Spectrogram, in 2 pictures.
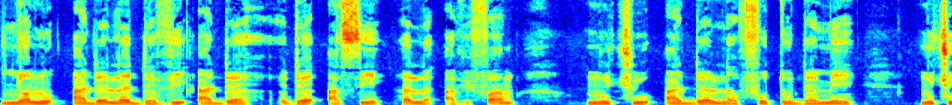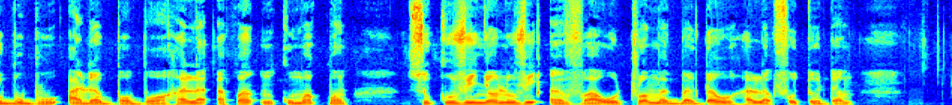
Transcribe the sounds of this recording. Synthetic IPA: ɲɔ̃˦nũ˦a˨ɖə˨lə˦ɖə˨vi˦a˨ɖə˦ | ɖə˦a˨si˦hə˦lə̰˨a˨vi˨fa˦m | ŋũ˦t͡ʃu˦a˨ɖə˦lə˨fo˦t̪o˨ɖə˨mẽ˦˨ | ŋũ˦t͡ʃu˦bu˦bu˨a˨ɖə˦bɔ˨bɔ˨ɦə˦lə˨ə˦ɸə˦ŋ̩˦ku˦mə̃˦k͡pɔ˦m | su˨ku˦vi˦ɲɔ̃˦nũ˦vi˦ə˨va˨wo˦t̪ɾɔ˦mə̃˨ɡ͡bə˨d̪ə˦wo˦ɦə˦lə˨fo˦t̪o˨ɖə˦m

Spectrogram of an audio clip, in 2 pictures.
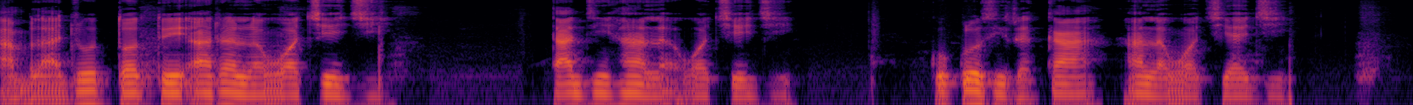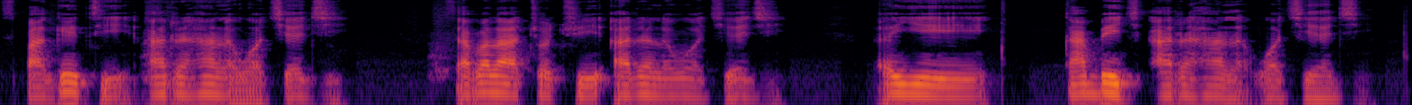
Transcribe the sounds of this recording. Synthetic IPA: a̰˨bla̰˨d͡ʒo˦t̪ɔ˦t̪o˦i˦ʔa˨ɖə˦lə˨wɔ˦t͡ɕi˦e˦d͡ʑi˦ | t̪a˦d̪i˦ɦã˦lə̰˨wɔ˦t͡ɕi˦e˦d͡ʑi˦ | ko˦klo˦si˨ɖə˨ka˦hã̰˦lə̰˨wɔ̰˦t͡ɕi˦a˨d͡ʑi˦ | spa˨ɡe˦t̪ʰi˨a̰˨ɖə˦ɦã˦lə̰˨wɔ̰˦t͡ɕi˦a˨d͡ʑi˦ | sa̰˨ba˦la˦˨t͡ʃɔ˦t͡ʃu˦i˦ʔa˨ɖə˦lə˨wɔ˦t͡ɕi˦a˨d͡ʑi˦ | ə̰˦je˦ | ka˦be˦d͡ʒa˨ɖə˦ɦã˦lə̰˨wɔ˦t͡ɕi˦a˨d͡ʑi˦

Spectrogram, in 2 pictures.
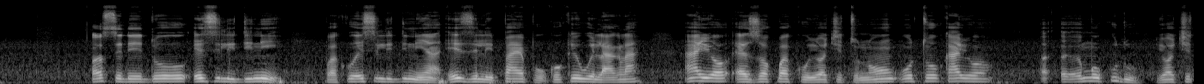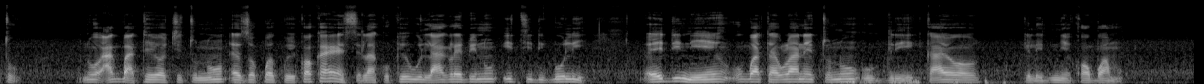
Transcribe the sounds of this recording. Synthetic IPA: ɔ˦sɪ˨dɪ˨dʊ˦e˦si˦li˨di˦ni˦˨ | k͡pa˨ko˦e˦si˦li˨di˦ni˨a˨ʔe˦zi˦li˨pa˦i˦pʊ̰˨ko˦ke˦we˦la˨ɣla˦ | a˦jɔ˦ʔɛ˨zɔ˧k͡pa˦ko˨jɔ˨t͡ʃɪ˨tʊ˨nʊ˨˦ʊ˦tʊ˦ka˦jɔ˦ | mo˦ku˦du˨jɔ˨t͡ʃɪ˦tʊ̰˨ | nʊ˦a̰˨˦ɡ͡ba̰˨tɛ˦jɔ˧t͡ʃɪ˦tʊ˨nʊ˦ʔɛ˨zɔ˧k͡pɛ˧ko˨e˨kɔ˦ka˦ɛ˨sɪ˨la˦˨ko˨ke˦we˨la˨ɣlɛ˦bɪ˦nʊ˦ʔi˦ti˦di˨ɡ͡bo˦li˦˨ | e˦di˦ni˨e˦ʊ̰˦ɡ͡ba˦ta˨wla˦nɪ˦tʊ˨nʊ˦u˨ɡle˨ka˦jɔ˦ke˨le˨di˦nĩ˨e˨kɔ˦bʊ˦a˨mṵ˨

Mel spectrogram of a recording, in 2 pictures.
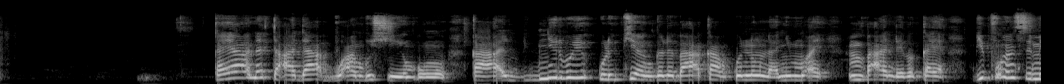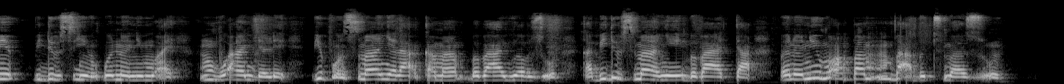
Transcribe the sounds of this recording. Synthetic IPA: ka˨ja˦nɨ˦ta˨ʔa˨da˦bu˨ʔa˦m˦bu˦ʃeː˨m˦bʊ˨ŋo˨ka˨ni˦ɾɨ˦ba˦ku˨lɨ˦pi˦ɛ˨ŋ̩˨ɡɨ˦lɨ˦ba˦ka˦bku˦nɨ˦ŋla˨ni˦mɔ˦ʔm̩˦ba˦ʔa˦n̩˦dɨ˨bɛ˦ka˦ja˨bi˦pu˦ʔʊ˦nsɨ˦mi˦bi˦dɨ˦bsɨ˦ji˨ŋ˨kʊ˦nɨ˦ŋni˦mɔ˦˨ʔɪ̰˨˦m̩˦bu˦ʔa˦n̩˦dɨ˨lɨ˨bi˦pʊ˦ʔʊ˦n˦sɨ˦maː˦ɲɛ˦la˦ka˨ma˦bɛ˨baː˦jɔ˦bzʊ˨ʔʊ˨ka˨bi˦dɨ˦bɨ˦sɨ˦maː˦˨ɲɛ˦bɛ˨baː˦ta˨ba˨nɨ˨ŋ˦ni˦mɔ˦ʔa˦pa˦mm̩˦ba˦ʔa˨bɨ˨tʰu˦ma˨zʊ̰˨ʔʊ˨

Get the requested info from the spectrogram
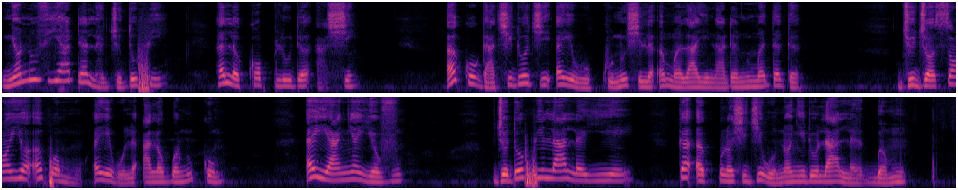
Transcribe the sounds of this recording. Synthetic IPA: ɲɔ̃˦nũ˦vi˦a˨ɖə˦lə˨d͡ʒo˨d̪o˦ɸi˦ | hə˦lə˨kɔ˦plu˦ɖə˦ʔa˨ʃi˦ | ə˦ko˦ɡa˨t͡ɕi˦ɖo˦d͡ʑi˦ʔə˦jɛ˦wo˨ku˨nũ˦ʃi˨lə˨ʔə˦mə̃˨la˦ji˨nã̰˨ɖə˦nũ˦mə̃˦d̪ə˦ɡə˦ | d͡ʒu˨d͡ʒɔ˨sɔ̃˦jɔ˦ʔə˦ɸə˦mɔ̰̃˨ə˦jɛ˦wo̰˨lə˨ʔa˨lɔ˨ɡ͡bɔ˨nũ˦ko˦m | e˦jɛ˦a˨ɲɛ̃˦jɛ˨vu˦ | d͡ʒo˨ɖo˦ɸi˦la˦lə˨ji˦e˦ | kə˦ʔə˨k͡plɔ̃˨si˨d͡ʑi˦wo˨nɔ̃˦ɲĩ˦ɖo˦la˦lə˨ɡ͡bə˨mũ˦

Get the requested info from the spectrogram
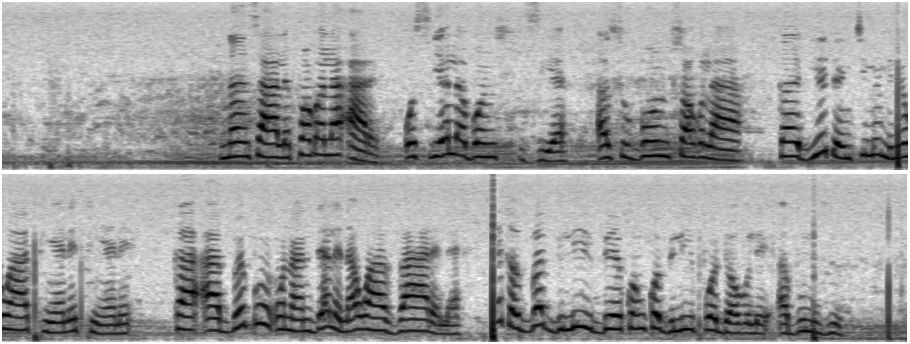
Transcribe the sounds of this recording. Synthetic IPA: na˨nsaː˨lɪ˨pɔ˦ɣɔ˦la˦ʔa˨ɾɪ˨ʊ˨sɪ˨ɛ˦la˦bʊ˦nzɪ˨ɛ˨a˨sʊ˨bʊ˦nsɔ˦ɣlaː˦ | ka˨bi˨je˦da˨nt͡ʃi˦me˦mi˨ne˦waː˦pɪ˨ɛ˨nɪ˦pɪ˨ɛ˨nɪ˦ | ka˨ʔa˨bɪ˦bʊ˦ŋʊ˨na˨ndɛ˦lɪ˨na˦waː˦vaː˦ɾɪ˨la˨ | t͡ʃɛ˦ka˨va˦bi˨liː˦be˦kɔ˦ŋkɔ˦bi˨liː˦pʊ˦ɔ˦dɔ˨ɣlɪ˨a˨bu˦n˨zu˦˨

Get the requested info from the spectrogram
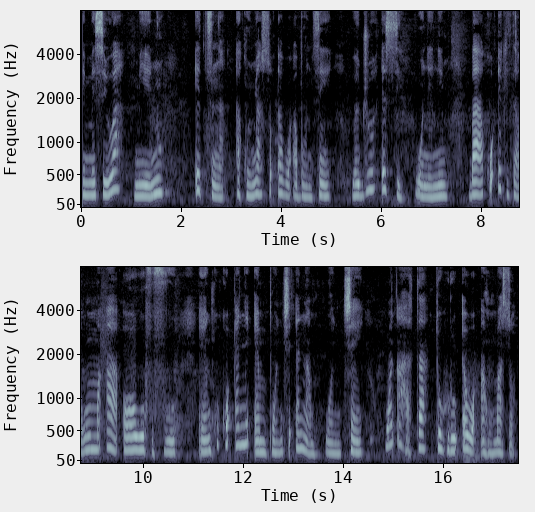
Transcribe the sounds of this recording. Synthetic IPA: me˨si˨˦a˦ | mĩ˨e˨nũ˦ | ɛ˦tʰɪ˨nã˨ | a˨kʰɔ̃˨ɲᶣ˦a˦sʊ˦ɛ˦wɔ˨ʔa˨bʊ̃˨n˨tʰɪ̃˦n | wæ˨d͡ʑᶣu˦o˦e˦si˨ | wɔ̃˨næ̃˨nĩ˦m | baː˨kʰʊ˦ʔæ˦kʰi˨tʰa˨wɔ̃˦m˦mã˦a˦ɔ˦wɔ˦fu˨fu˦o˦ɛ̃˨ŋ˨kʰʊ˦kʰɔ˦ɛ˦nɪ̃˦ɛ˨m̩˨pʰɔ̃˨n˨t͡ɕʰɪ˦ʔɛ˦nã˨mwɔ̃˨ɲ˨t͡ɕʰɛ̃˦n | wɔ̃˦na˦ha̰˨tʰa˦tʰɔ˦hu˦ɾo˦ɛ˦wɔ˨a˨ɦʊ̃˨mã˦sʊ˨

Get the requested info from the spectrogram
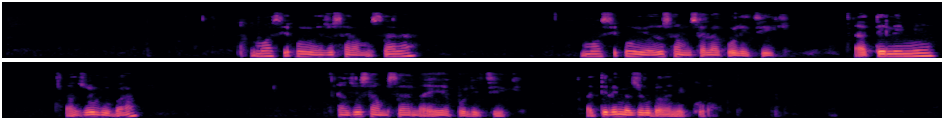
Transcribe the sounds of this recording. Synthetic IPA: mwa˦sḭ˦ʔo˦jo˨a˨zo˦sa˦la˨mo˨sa˦la˦ | mwa˦si˦ʔo˦jo˨a˨zo˦sa˦la˨mo˨sa˦la˦ja˨po˨li˨tʰi˦k | a̰˨tɛ˦lɛ˦mi˦ | a̰˨zo˦lo˨ba˨ | a˨zo˦sa˦la˨mo˨sa˦la˦na̰˨jḛ˦ja˨po˨lḭ˨tḭ˦k | a̰˨tɛ˦lɛ˦mi˦a˨zo˦lo˨ba̰˨na̰˨mḭ˨kʰo̰˨

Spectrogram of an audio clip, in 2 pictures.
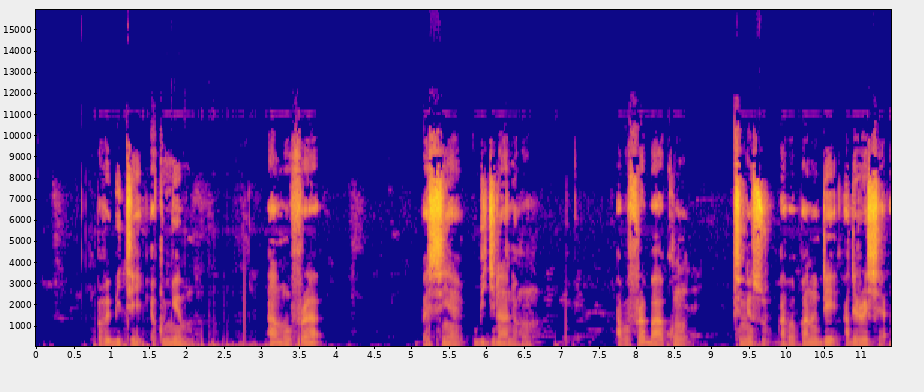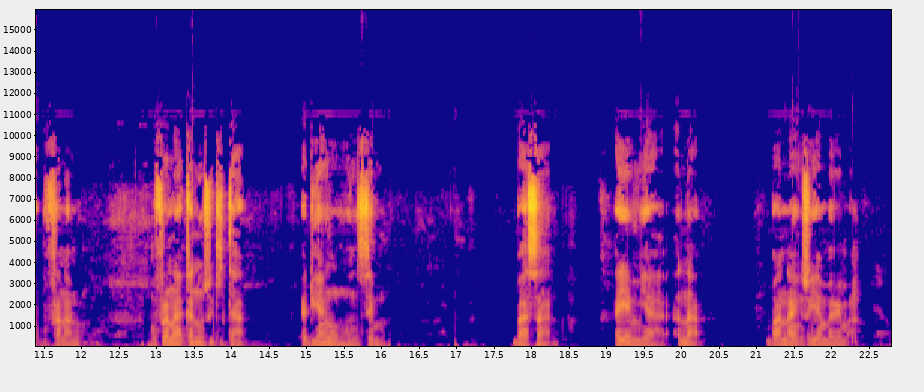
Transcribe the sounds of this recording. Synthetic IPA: pʰa˨fɪ˦bi˦tʰɪ̰˨æ˨kʰũ˨ɲᶣã˦m | a˨mʊ˨fɾa˦ | æ˨sĩ˨a˨bi˦d͡ʑi˦nã˨nɪ̃˨ɦʊ̰̃˦ | a˨bʊ˨fɾa˦baː˨kʰʊ̃˦ | tʰɪ˨nɪ̃˦sʊ˨a˦pʰa˨pʰa˦nʊ̃˦dɪ˦a˨dɪ˦ɾɪ˦ɕɛ̰˨ʔa˨bʊ˨fɾa˦nã˦nʊ̃˨ | mɔ˨fɾa˦nã˦a˨kʰã˦nʊ̃˦n̩˦sʊ˦kʰi˨tʰa˨ | æ˨dɥã˦n˦wɔ̃˨wɔ̃˨n̩˦sɛ̃˦m | ba˨sã˨ | ɛ˦jɛ˨m̩˨mɪ̃˨a˦nã˨ | ba˨nã˦n̩˦sʊ˦jɛ˦m̩˦mɛ̃˨ɾɪ˦mã̰˨

